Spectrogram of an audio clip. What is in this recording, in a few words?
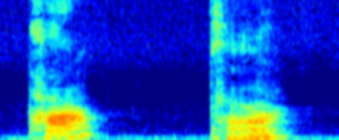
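"pangr2", Mandarin Chinese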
